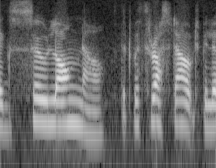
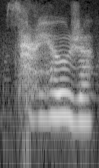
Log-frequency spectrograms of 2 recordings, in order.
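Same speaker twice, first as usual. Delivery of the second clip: breathless, louder rush of love; breathing hard; 5 semitones higher, 8 dB louder, slower than usual. A narrator's reading. Mother reunited with her sleeping son, breathless and overwhelmed. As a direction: gasp it out, overcome at seeing him. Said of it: "breathing hard".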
